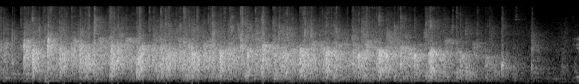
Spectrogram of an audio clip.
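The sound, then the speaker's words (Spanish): An audience applauds at a master-class session: loud, dense clapping that holds steady for several seconds, then thins and fades away at the end. “Démosle un aplauso.”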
